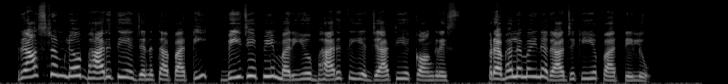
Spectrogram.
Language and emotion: Telugu, neutral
